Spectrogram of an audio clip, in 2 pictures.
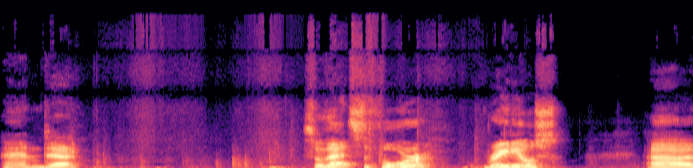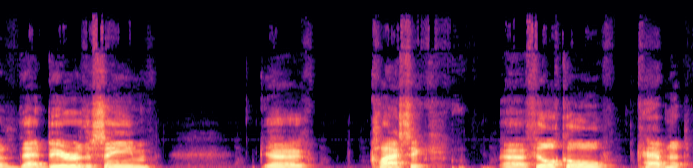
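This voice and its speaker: A man's voice: fairly high pitch, lively intonation, extremely slow, pauses often, pushed and bright, clean tone. A man casually showing and comparing old-style radios at home, speaking hesitantly with many fillers and restarts, from behind the camera. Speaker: radio collector. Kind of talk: casual show-and-tell commentary. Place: indoors, home room with radios on floor.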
